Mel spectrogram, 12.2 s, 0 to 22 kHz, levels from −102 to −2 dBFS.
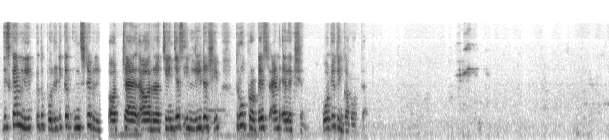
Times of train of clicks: none

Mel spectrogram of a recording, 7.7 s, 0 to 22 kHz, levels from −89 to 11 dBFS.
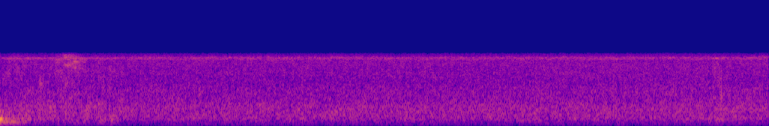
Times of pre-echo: none

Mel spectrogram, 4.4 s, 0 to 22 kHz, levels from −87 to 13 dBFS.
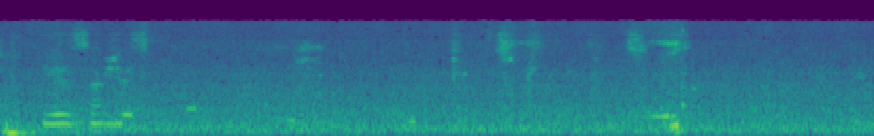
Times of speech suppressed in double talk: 0.53-4.37

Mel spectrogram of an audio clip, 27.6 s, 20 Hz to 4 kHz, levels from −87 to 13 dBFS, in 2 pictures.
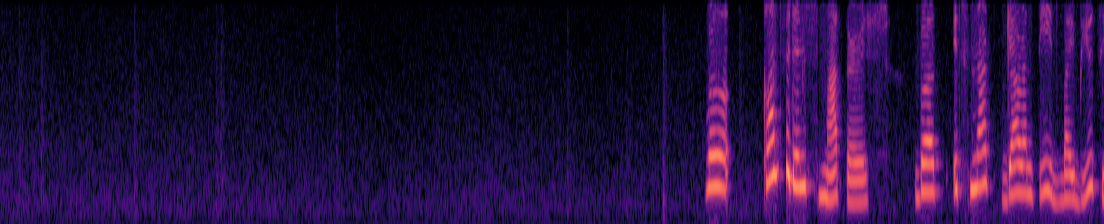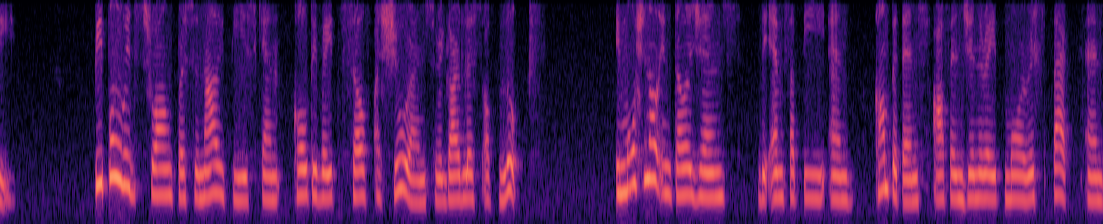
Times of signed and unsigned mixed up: none

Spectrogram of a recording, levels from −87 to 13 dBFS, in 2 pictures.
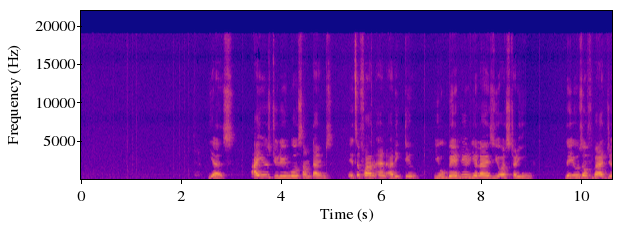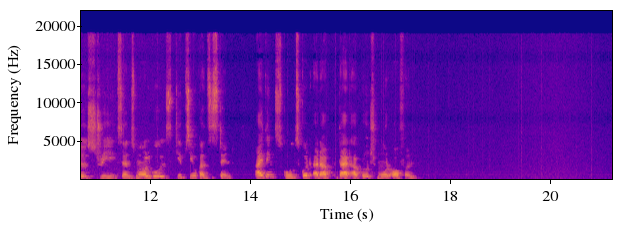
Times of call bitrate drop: none

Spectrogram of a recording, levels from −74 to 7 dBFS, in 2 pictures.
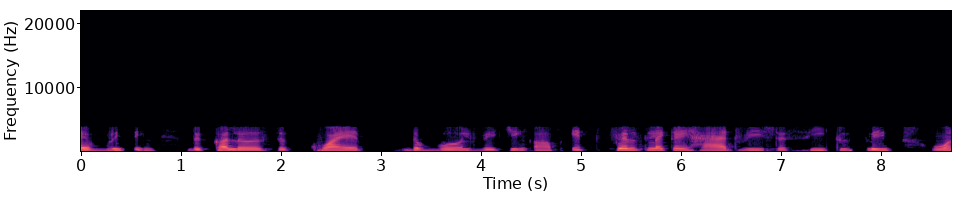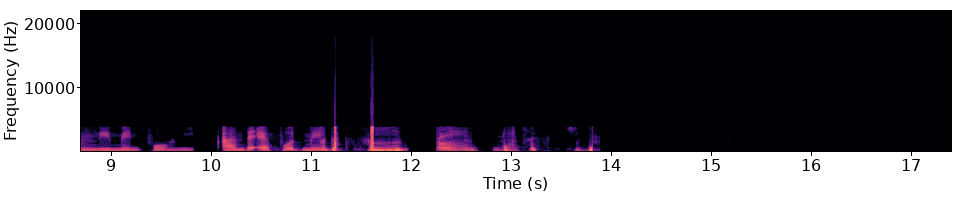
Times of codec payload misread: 11.10-14.15

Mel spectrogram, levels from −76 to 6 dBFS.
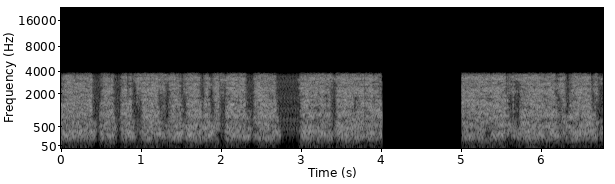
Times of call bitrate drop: none

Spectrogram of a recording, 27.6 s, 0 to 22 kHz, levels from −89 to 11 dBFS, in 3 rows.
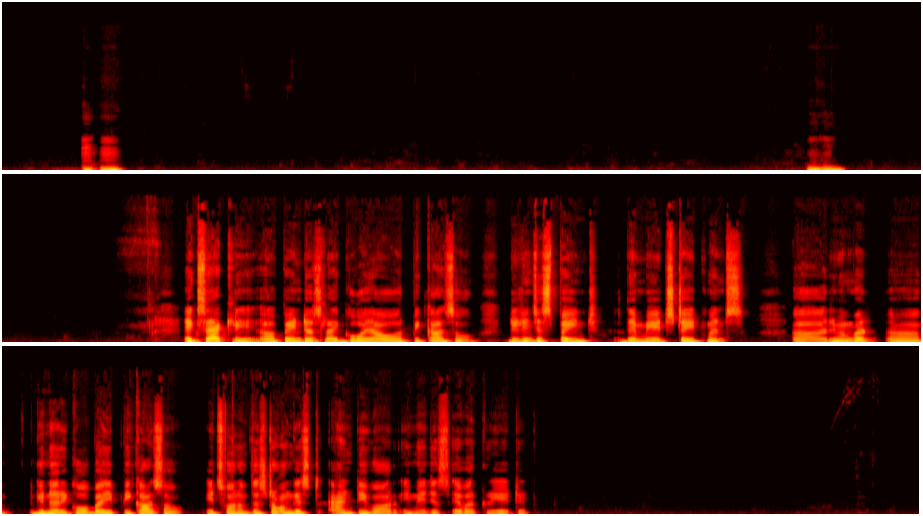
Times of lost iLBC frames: none

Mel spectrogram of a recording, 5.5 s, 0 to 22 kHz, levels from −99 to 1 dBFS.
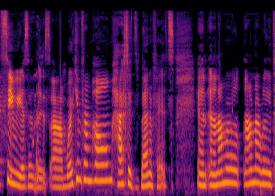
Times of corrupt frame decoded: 0.66-0.79

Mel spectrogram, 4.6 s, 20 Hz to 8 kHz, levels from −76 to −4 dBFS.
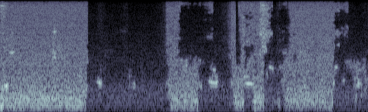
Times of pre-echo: none

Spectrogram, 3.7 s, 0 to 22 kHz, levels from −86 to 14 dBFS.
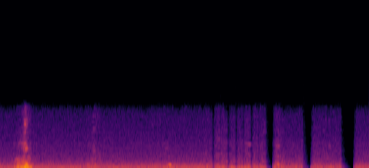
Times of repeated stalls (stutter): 2.11-3.57

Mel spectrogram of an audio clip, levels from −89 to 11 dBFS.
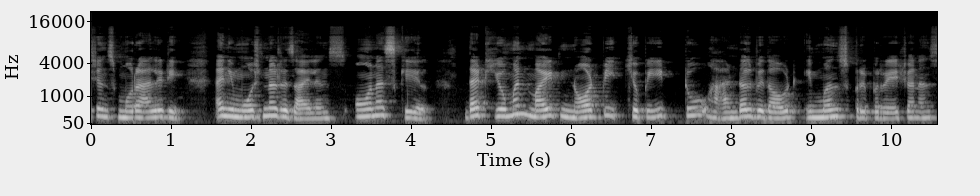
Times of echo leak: none

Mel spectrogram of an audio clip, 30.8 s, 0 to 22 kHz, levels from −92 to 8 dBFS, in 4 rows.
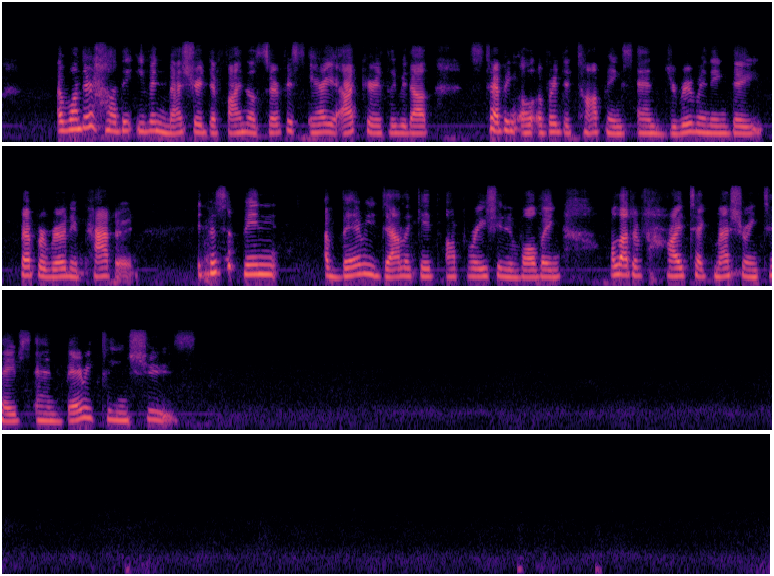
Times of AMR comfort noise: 0.19-0.55, 7.79-7.89, 9.25-9.65, 10.07-10.11, 10.63-10.91, 17.51-30.78

